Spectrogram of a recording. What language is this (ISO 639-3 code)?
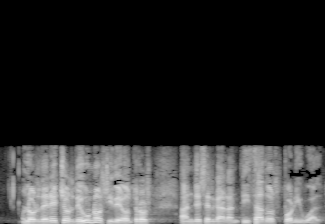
spa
